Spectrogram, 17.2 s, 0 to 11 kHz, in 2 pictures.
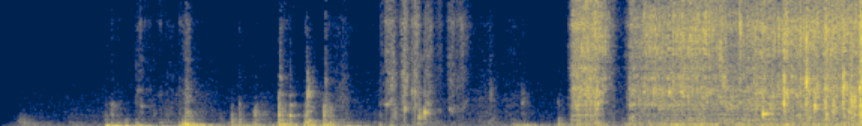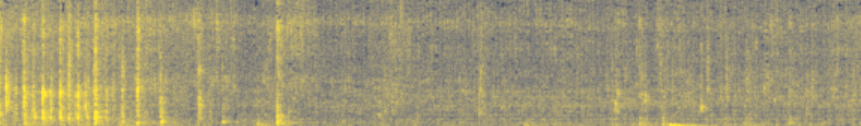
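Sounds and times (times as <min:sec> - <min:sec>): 
person washing hands: 0:05.6 - 0:17.2.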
